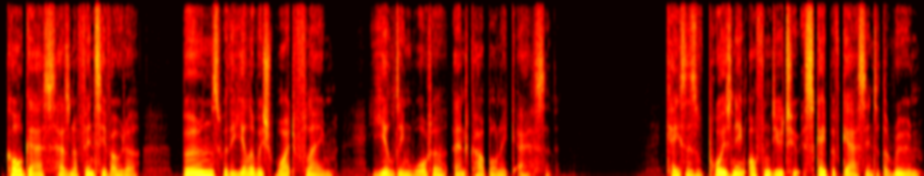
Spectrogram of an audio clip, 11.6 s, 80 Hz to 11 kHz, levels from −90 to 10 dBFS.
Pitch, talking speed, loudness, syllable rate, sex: 170 Hz, 150 wpm, -21 LUFS, 5.4 syllables/s, female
